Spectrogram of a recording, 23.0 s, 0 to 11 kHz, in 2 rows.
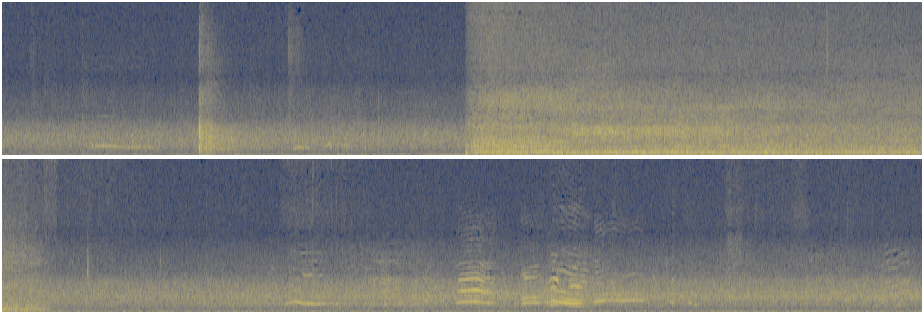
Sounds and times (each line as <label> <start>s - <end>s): burner 5.8s - 12.3s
